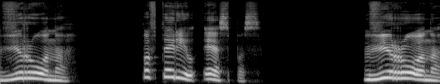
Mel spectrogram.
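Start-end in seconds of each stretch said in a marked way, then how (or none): 3.6-4.4 shouted, crying out. A man calls out a name after his companion repeats it, shouting. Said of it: "крикнул Ройд".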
